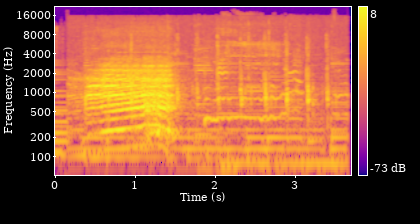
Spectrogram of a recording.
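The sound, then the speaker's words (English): A cow named Moo Moo gives one loud, drawn-out moo, then steady clip-clopping hoofbeats follow as it sets off for Bluebird Gulch, with faint background clatter. “Hi ho, Moo Moo! Away!”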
